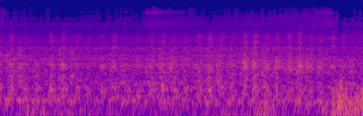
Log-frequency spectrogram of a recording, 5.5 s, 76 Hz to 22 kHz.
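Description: Slow-moving steam-hauled train: Tobu's C11 123 with two blue OHA 14 passenger coaches rolling toward the listener, wheels clicking over the rail joints. A DE10 diesel locomotive's engine runs in the background, and a louder low rumble comes in near the end.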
